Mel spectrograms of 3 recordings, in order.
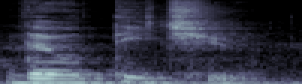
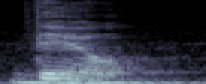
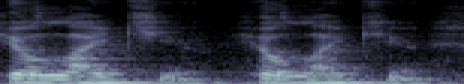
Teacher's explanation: Então o will, ele se reduz a o.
